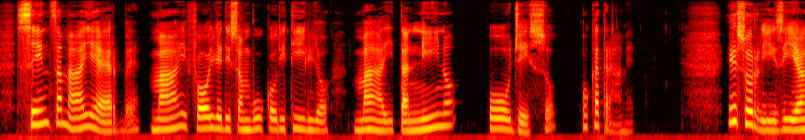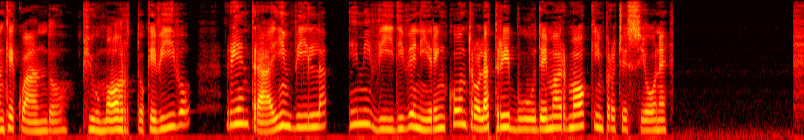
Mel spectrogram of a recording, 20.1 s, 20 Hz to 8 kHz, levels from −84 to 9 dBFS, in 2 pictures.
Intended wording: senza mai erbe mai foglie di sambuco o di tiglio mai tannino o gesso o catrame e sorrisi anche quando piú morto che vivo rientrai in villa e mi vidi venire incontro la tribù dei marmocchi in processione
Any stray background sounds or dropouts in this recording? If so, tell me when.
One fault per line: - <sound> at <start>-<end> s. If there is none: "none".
none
